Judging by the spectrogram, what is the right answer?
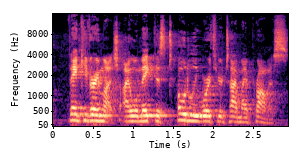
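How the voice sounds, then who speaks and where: Audible room echo and noticeable background noise surround the speech. The delivery is very fast with an energetic tone. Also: man. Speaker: ecommerce speaker. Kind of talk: presentation to audience; sales pitch.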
